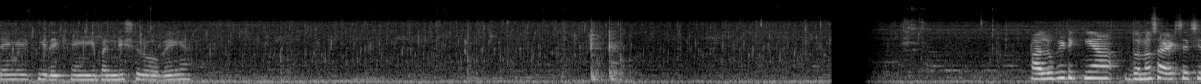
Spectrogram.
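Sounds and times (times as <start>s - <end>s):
patties sizzling in oil: 0.0s - 12.0s
utensil knock: 5.9s - 6.4s.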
